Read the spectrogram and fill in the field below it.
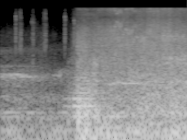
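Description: A heavy blast bursts with a deep boom.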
